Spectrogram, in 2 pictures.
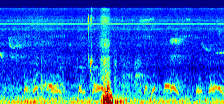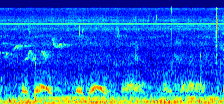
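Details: Lure call of a newly kept spotted dove for trapping: repeated husky coos in even groups, broken near the start by a loud thump, with steady low rumble and scattered faint bird chirps behind.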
